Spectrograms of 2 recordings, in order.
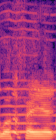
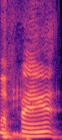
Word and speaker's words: Lafayette: It's spelled exactly the same, Thank you, Mississippi. but they call it Lafayette.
